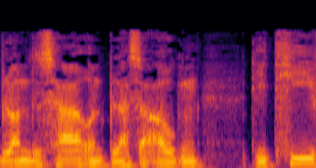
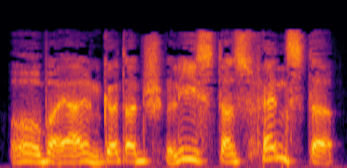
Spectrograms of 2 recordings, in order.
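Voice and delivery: screamed plea; 12 semitones higher, 4 dB louder than usual. A narrator's reading. Mother covering her ears against the howling wolves, screamed plea. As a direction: cry out in torment, stretching the words. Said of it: "Sie schrie".

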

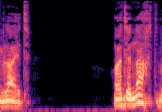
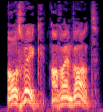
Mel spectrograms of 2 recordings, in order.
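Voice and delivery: louder call to the rider; 6 semitones higher, 5 dB louder than usual. A narrator's reading. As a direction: call him over across the horses. Jaime calling from horseback.

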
